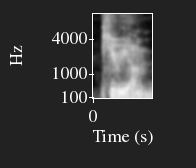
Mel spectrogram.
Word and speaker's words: Huion: Huion, they're a Chinese.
